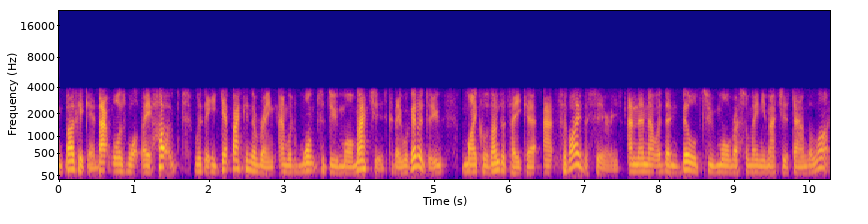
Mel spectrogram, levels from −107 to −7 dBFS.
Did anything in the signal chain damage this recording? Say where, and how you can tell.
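Yes. The codec stage shaped the whole clip: the audio is confined to a band of about 150 Hz to 3.6 kHz, with the rough, synthetic texture of a G.729 codec, here sounding like the G.729A variant at a rate consistent with 8 kbit/s. The damage is plainly audible throughout. The decoder rebuilds each 10 ms frame from a vocal-tract filter, a pitch predictor and a few pulses, so fine detail is lost.

There is also VoIP packet loss concealed by the speech codec, a network-stage fault. The first gap runs from 1.40 to 1.51 s, after "was what they" and before "was that he'd get", with about 60 ms of audio missing, which fits three consecutive 20 ms packets. A shorter gap at 6.64 to 6.68 s loses 20 ms, fitting one packet. In both, the decoder extends its last pitch and filter state at falling gain, which produces a stretched buzz or coloured noise rather than silence.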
